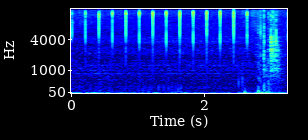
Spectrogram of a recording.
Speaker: once you've turned the system on you've verified that the coils are plugged in fully and that the green LED is flashing simply listen to the coils you should hear a clicking sound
